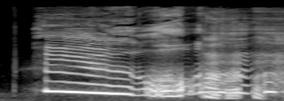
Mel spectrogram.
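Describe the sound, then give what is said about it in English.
A voice gives a long, drawn-out yawn that slowly falls in pitch, then trails into a few sleepy, mumbling sounds, fairly loud, as King Jolly goes up to bed and yawns to his teddy. “So he tucked Jane up in her shed and he went off up to bed, where he yawned to his teddy.”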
